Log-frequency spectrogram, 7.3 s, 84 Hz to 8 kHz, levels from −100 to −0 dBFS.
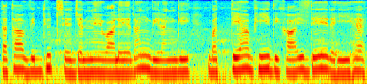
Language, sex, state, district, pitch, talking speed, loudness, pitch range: Hindi, male, Jharkhand, Ranchi, 165 Hz, 105 wpm, -16 LUFS, 155-180 Hz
